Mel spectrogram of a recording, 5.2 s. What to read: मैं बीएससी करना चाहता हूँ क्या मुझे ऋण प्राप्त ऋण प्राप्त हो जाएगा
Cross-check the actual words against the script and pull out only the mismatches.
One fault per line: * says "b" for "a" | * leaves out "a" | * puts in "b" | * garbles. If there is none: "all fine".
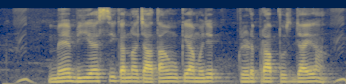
* leaves out "ऋण प्राप्त"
